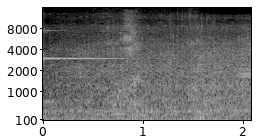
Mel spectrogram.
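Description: Steady rumble of wind on the microphone and bicycle tyres rolling over brick paving while riding, with a thin high tone that stops about a second in.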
